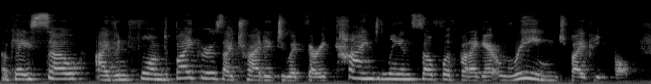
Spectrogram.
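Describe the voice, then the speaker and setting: Moderate pace, lively intonation and very even loudness throughout. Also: woman, fairly high pitch for a woman. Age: 60s. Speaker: landowner speaking at public hearing. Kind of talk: public comment at planning board hearing. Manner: halting, many fillers.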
